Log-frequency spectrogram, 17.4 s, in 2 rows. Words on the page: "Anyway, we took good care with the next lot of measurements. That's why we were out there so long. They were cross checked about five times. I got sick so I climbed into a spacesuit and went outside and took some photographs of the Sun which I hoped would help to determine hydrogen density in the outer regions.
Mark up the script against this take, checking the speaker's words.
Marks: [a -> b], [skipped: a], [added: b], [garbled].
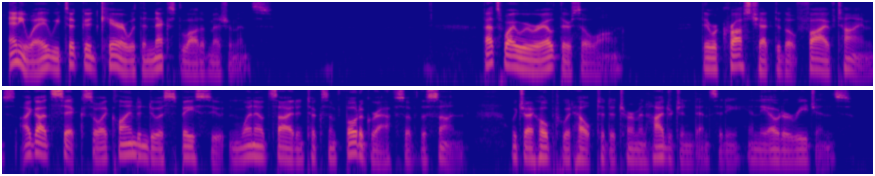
"Anyway, we took good care with the next lot of measurements. That's why we were out there so long. They were cross checked about five times. I got sick so I climbed into a spacesuit and went outside and took some photographs of the Sun which I hoped would help to determine hydrogen density in the outer regions.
